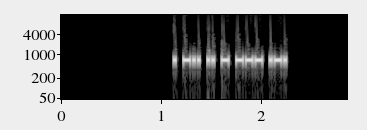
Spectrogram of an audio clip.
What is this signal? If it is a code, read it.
Morse code, heard as a keyed tone, about 52 wpm, 700 Hz. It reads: EDITOR
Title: Six Letter Words - 50wpm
